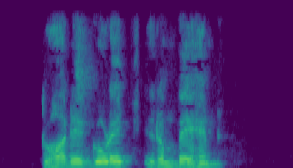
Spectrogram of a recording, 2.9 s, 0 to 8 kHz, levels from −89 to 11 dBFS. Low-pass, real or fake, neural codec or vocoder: 7.2 kHz; real; none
